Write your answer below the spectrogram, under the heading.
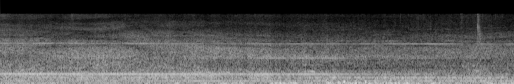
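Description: A motorboat's engine drones steadily on the river, several even tones over a low rumble.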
